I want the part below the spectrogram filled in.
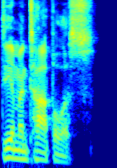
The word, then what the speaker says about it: Diamantopoulos: This is called Shit Talking with Chris Diamantopoulos. Did I say that right? – You said it right.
